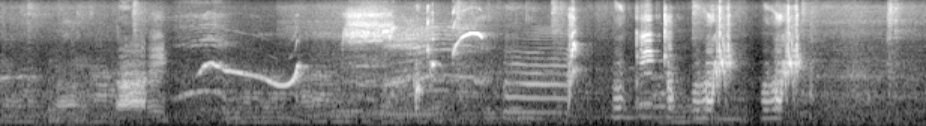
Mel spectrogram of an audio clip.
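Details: Asian pied starling, a contest champion, sings a mix of rising whistles, a harsh hissing burst, and rapid stuttering clicks and rattles.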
